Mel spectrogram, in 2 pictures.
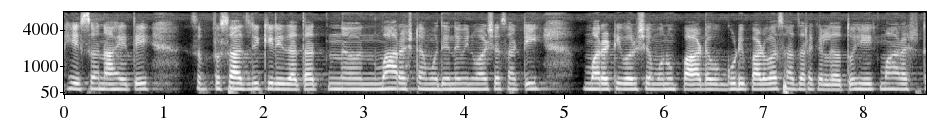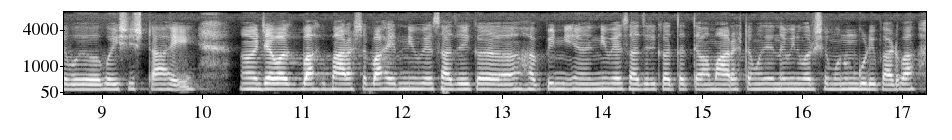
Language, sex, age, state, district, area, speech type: Marathi, female, 18-30, Maharashtra, Jalna, urban, spontaneous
